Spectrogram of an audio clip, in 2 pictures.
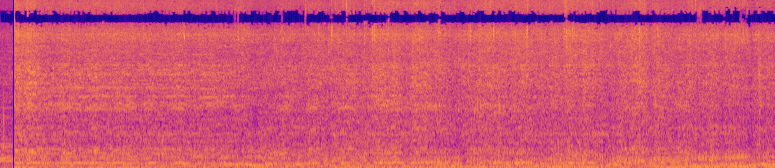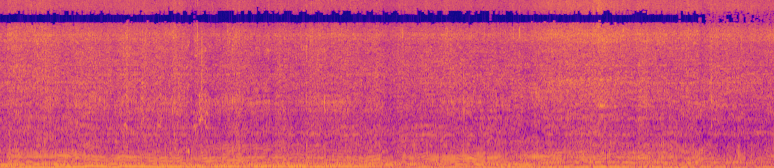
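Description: Side-by-side UTV engine running under varying throttle while driving a rough dirt trail, heard from inside the open cab with road and wind noise.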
